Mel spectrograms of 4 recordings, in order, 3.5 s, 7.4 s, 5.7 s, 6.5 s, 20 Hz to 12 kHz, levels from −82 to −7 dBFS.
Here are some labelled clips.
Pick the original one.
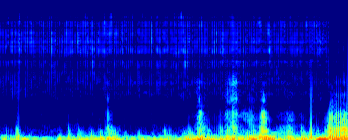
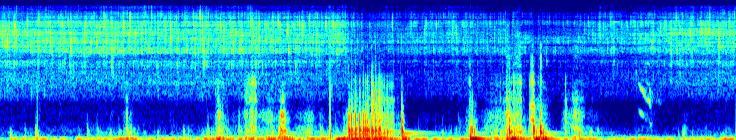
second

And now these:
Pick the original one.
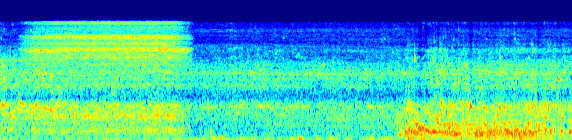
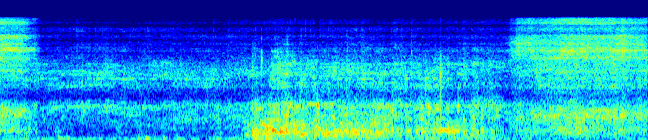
first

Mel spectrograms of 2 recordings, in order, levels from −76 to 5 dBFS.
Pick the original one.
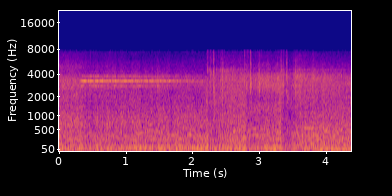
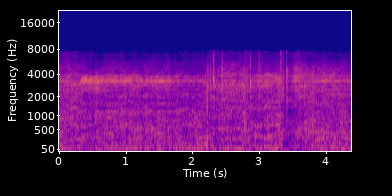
first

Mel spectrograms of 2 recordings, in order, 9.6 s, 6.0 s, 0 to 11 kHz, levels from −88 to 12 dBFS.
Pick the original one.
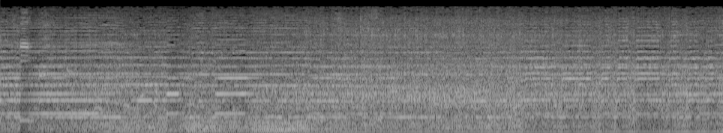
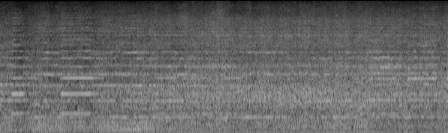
first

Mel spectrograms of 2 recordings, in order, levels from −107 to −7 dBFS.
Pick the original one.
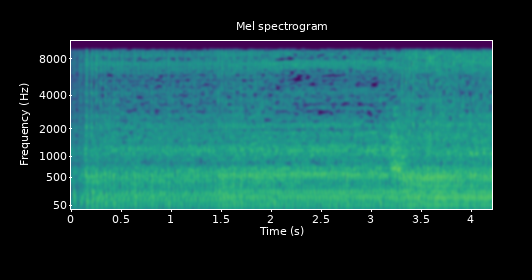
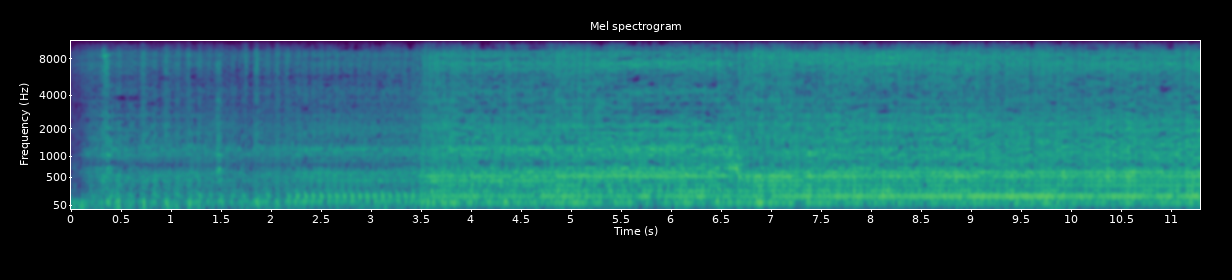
first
